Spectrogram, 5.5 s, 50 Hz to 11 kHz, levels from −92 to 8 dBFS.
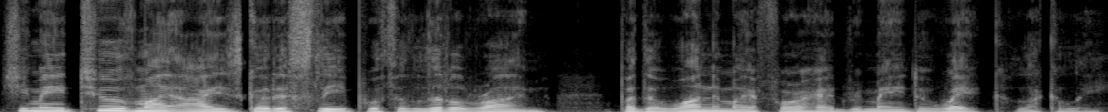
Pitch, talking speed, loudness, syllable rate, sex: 140 Hz, 240 wpm, -17 LUFS, 6.5 syllables/s, male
